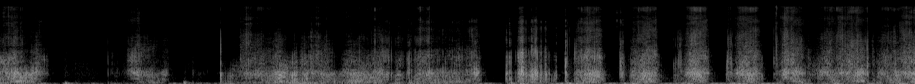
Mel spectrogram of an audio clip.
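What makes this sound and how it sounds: Long acrylic nails rapidly scratch and tap the front of a closed, long, flat, logo-print coated canvas zip wallet lying on fur. The result is a dense, dry scratching rasp centered in the midrange, broken by brief silent gaps and quick taps, at an uneven pace of roughly two strokes per second.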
